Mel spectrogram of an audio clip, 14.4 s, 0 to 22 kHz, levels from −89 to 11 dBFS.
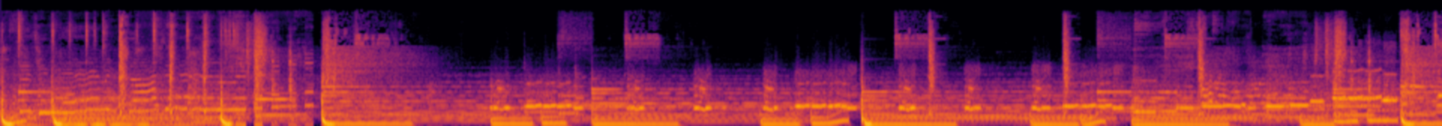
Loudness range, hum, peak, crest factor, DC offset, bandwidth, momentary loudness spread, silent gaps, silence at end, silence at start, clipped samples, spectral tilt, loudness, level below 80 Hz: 3 LU; none; 0 dBFS; 16 dB; under 0.1%; 15.5 kHz; 9 LU; none; 0 s; 0 s; under 0.1%; -5 dB/octave; -18 LUFS; -22 dBFS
